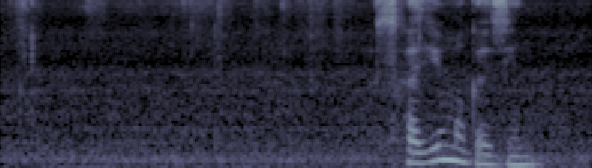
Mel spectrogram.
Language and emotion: Russian, neutral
